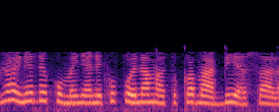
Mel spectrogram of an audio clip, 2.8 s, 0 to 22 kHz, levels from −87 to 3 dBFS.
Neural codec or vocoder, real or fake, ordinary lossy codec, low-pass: codec, 16 kHz in and 24 kHz out, 0.6 kbps, FocalCodec, streaming, 2048 codes; fake; AAC, 16 kbps; 10.8 kHz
